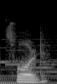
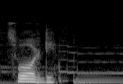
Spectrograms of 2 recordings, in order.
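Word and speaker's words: sword: ಉದಾಹರಣೆಗೆ ಸ್ವೋರ್ಡ್, ಖಡ್ಗ ಅಥವಾ ತಲವಾರು. Silent letter W. ಸ್ವೋರ್ಡ್.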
